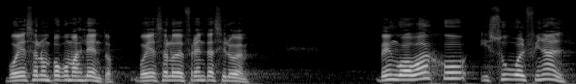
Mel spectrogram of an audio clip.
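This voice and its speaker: A man with an Argentine Spanish accent teaches a table tennis clinic as a demonstration class, explaining through many rhetorical questions. His voice sits high, clear and resonant, fairly quick, with a long reverb tail.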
